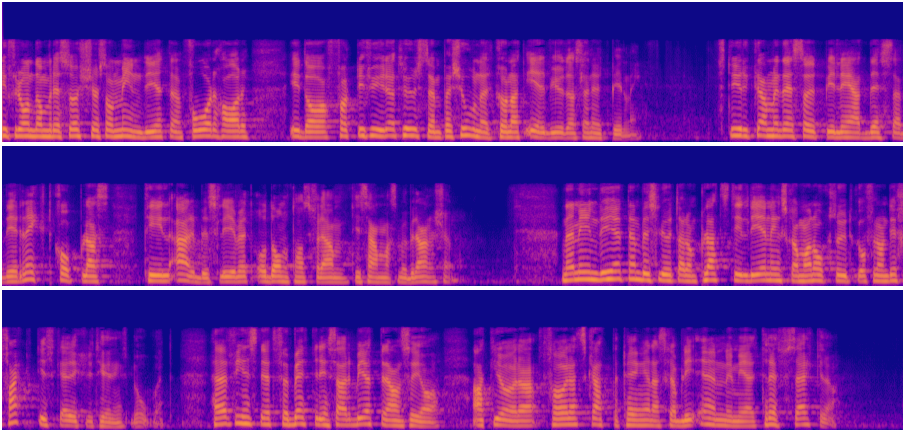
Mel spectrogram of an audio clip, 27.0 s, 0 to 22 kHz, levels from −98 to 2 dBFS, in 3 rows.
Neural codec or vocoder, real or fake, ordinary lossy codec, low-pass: codec, 16 kHz, 4 kbps, X-Codec, HuBERT features, trained on balanced general audio; fake; MP3, 64 kbps; 7.2 kHz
